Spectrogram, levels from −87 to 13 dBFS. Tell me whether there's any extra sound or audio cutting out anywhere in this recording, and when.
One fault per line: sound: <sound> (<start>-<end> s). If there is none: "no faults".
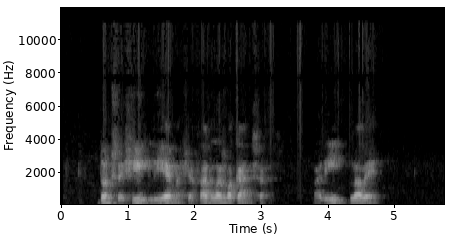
no faults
